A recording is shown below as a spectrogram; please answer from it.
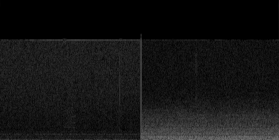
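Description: Quiet car-cabin room tone for about a second, then an abrupt jump to the steady road and wind noise inside a VW e-Up! electric car driving on a motorway, a low rumble with a hiss over it and no engine note.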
